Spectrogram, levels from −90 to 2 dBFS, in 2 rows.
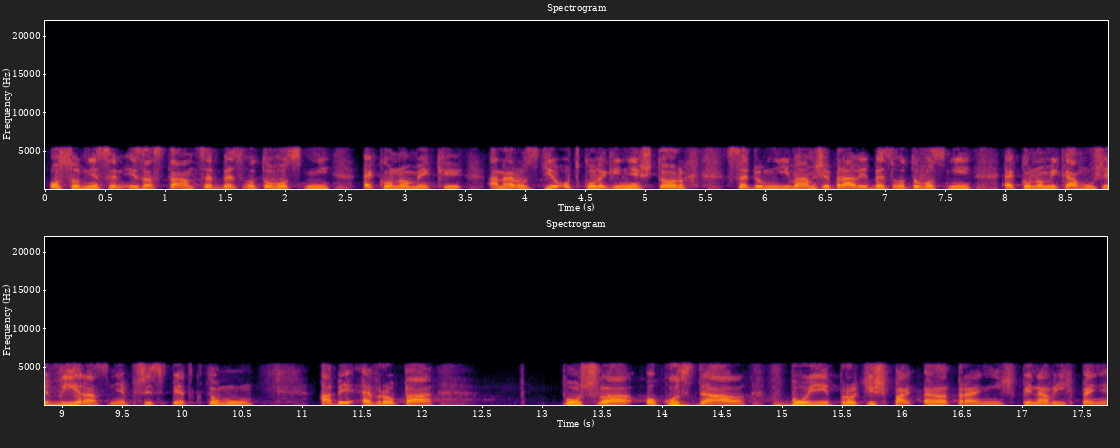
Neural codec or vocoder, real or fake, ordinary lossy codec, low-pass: codec, 16 kHz, 8 kbps, FunCodec, trained on Chinese and English, 25 frames a second; fake; none; 5.4 kHz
